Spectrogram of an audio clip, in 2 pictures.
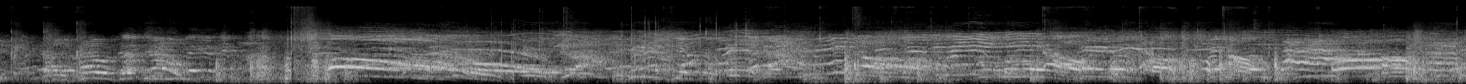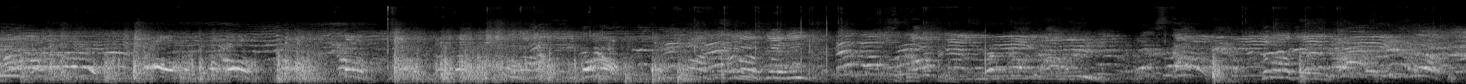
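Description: A crowd of men and women shouts and cheers loudly in an echoing hall.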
